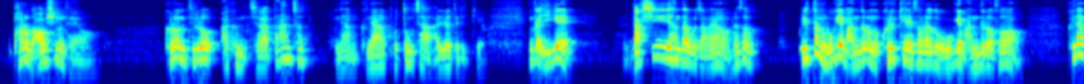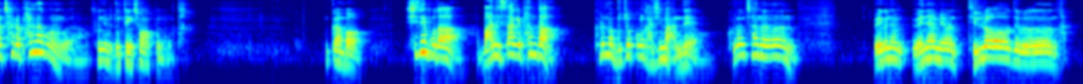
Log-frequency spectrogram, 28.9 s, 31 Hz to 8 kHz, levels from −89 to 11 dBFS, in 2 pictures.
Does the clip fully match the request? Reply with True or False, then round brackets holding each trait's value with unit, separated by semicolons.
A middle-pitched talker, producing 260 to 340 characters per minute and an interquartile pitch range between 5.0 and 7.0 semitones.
False (175 Hz; 295 characters per minute; 7.8 semitones)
